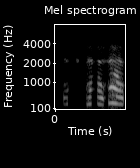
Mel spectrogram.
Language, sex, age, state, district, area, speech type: Bengali, female, 60+, West Bengal, Kolkata, urban, conversation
